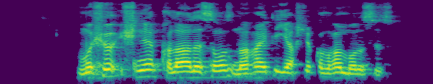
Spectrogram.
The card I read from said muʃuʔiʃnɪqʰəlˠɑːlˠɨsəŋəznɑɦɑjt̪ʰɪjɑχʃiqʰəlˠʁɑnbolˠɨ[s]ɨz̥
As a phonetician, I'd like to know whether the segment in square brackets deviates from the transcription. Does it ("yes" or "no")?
no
